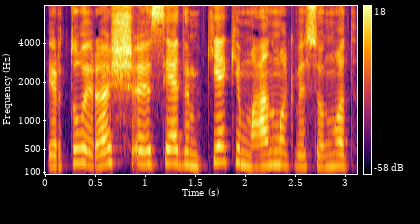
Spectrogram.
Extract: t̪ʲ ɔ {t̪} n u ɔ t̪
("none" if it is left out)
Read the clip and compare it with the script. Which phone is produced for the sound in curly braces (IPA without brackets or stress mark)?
none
